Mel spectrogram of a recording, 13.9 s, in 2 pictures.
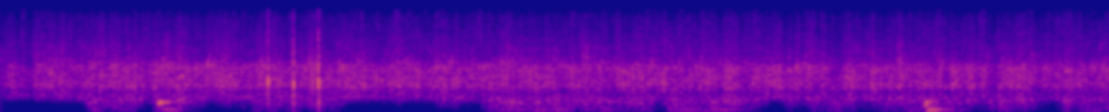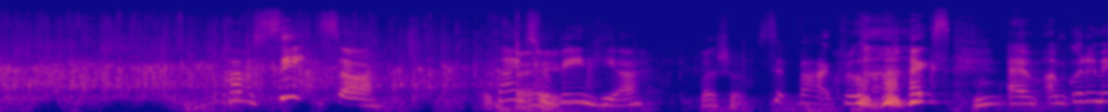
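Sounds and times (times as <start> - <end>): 
audience applause at a live event at the BFI: 0.0 - 10.7
speech: 8.4 - 13.8.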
